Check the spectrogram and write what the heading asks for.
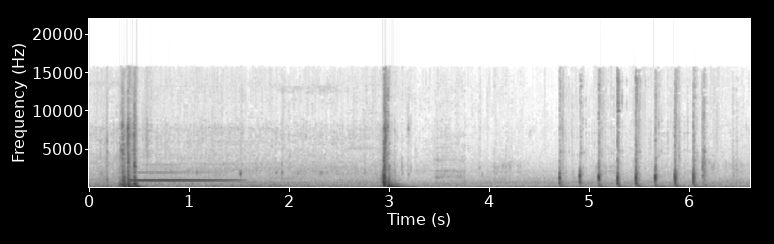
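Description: A couple of heavy door thuds, then a quick run of about eight sharp raps on a screen door, close by and fairly loud, with a low rumble underneath and no voices.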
